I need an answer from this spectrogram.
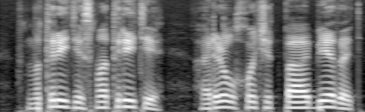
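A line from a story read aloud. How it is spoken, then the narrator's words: Exclaiming. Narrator (Russian): воскликнул Гуляев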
